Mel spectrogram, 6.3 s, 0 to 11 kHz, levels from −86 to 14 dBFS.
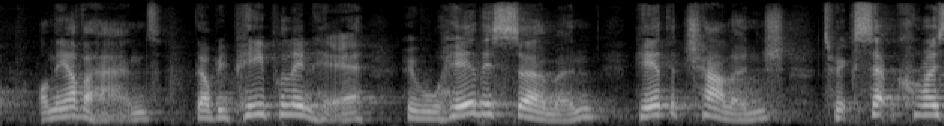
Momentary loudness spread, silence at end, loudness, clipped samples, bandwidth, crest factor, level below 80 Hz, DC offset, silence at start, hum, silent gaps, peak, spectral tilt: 14 LU; 0 s; -25 LUFS; under 0.1%; 10.5 kHz; 18 dB; -70 dBFS; under 0.1%; 0 s; none; none; -6 dBFS; -4 dB/octave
